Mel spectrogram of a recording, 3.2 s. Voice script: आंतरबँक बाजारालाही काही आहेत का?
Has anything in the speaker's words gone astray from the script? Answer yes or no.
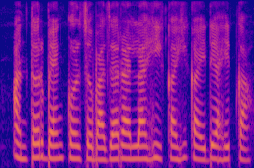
yes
